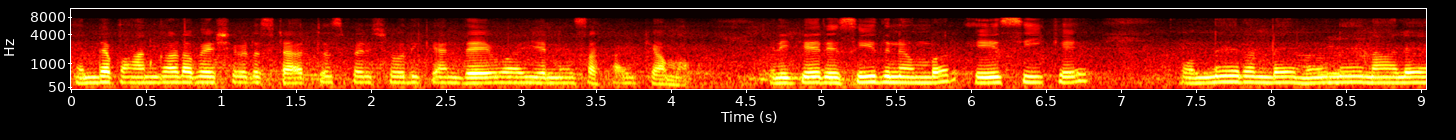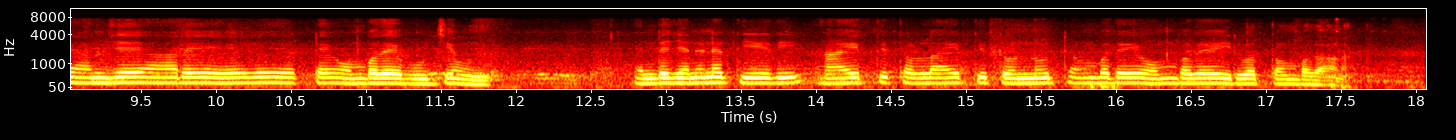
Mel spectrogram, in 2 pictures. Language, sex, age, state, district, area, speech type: Malayalam, female, 60+, Kerala, Pathanamthitta, rural, read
